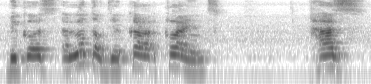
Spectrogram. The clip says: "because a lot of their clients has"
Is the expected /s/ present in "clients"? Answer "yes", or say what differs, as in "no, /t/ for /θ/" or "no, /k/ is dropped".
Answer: no, /s/ is dropped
